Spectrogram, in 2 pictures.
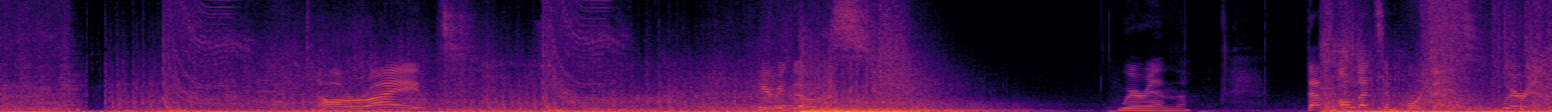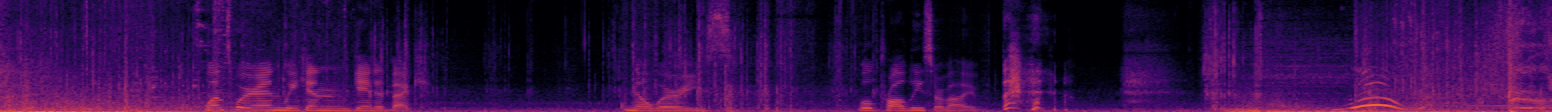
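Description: Gunfire and explosions boom loudly.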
